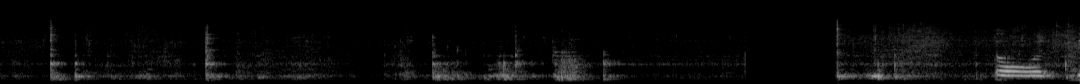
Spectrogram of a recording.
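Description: A spoon stirring korma and masala in a cooking pot gives soft intermittent scrapes and knocks with light sizzling, close and fairly quiet, broken by a brief silence.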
